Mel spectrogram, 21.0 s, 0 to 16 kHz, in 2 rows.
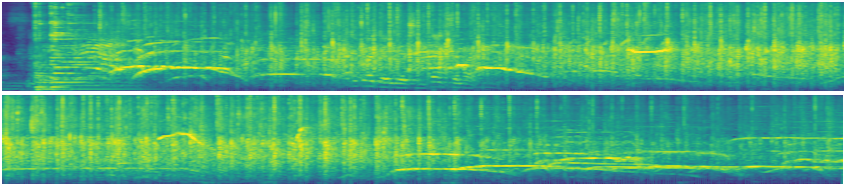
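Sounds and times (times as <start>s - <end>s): people calling out and cheering: 0.5s - 8.6s
audience applauding: 0.8s - 21.0s.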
